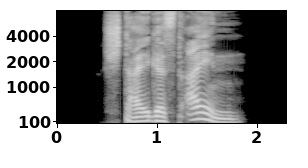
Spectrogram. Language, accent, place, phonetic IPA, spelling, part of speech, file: German, Germany, Berlin, [ˌʃtaɪ̯ɡəst ˈaɪ̯n], steigest ein, verb, De-steigest ein.ogg
- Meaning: second-person singular subjunctive I of einsteigen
